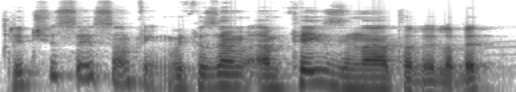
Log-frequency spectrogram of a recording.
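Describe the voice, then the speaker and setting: Halting male streamer with Hungarian accent. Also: mid-range voice, very animated, gravelly, darkish tone. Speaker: game streamer. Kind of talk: casual gameplay commentary.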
